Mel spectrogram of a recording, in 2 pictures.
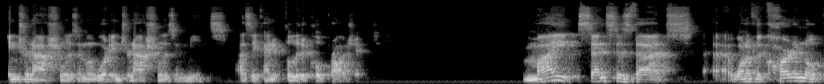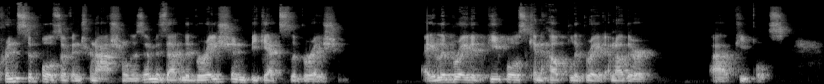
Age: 30-49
